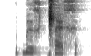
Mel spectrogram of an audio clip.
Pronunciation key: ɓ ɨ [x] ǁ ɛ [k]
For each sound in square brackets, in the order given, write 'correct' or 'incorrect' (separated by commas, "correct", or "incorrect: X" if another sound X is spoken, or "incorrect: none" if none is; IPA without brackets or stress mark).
correct, incorrect: x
